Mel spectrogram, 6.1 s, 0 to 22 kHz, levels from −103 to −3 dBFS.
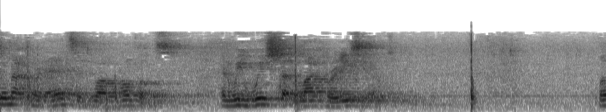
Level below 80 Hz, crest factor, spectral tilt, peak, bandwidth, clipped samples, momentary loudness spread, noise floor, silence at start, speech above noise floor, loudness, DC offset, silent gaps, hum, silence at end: -58 dBFS; 20 dB; -3 dB/octave; 0 dBFS; 8 kHz; under 0.1%; 22 LU; -39 dBFS; 0 s; 21 dB; -18 LUFS; under 0.1%; none; none; 0 s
